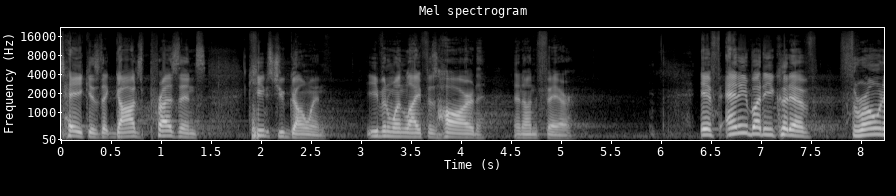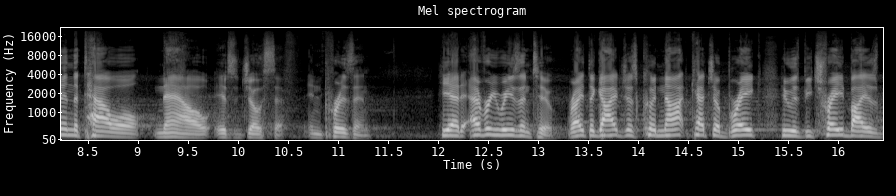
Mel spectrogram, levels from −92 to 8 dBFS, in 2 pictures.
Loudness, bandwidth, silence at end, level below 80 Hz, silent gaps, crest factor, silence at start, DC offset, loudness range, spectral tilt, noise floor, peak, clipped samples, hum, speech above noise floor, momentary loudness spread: -22 LUFS; 16.5 kHz; 0 s; -76 dBFS; none; 20 dB; 0 s; under 0.1%; 5 LU; -5.5 dB/octave; -62 dBFS; -4 dBFS; under 0.1%; none; 40 dB; 11 LU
